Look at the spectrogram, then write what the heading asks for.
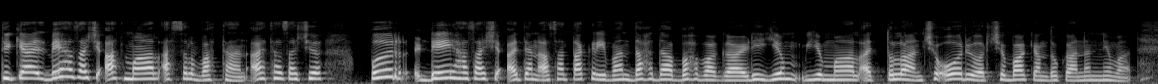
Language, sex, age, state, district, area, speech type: Kashmiri, female, 30-45, Jammu and Kashmir, Baramulla, rural, spontaneous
